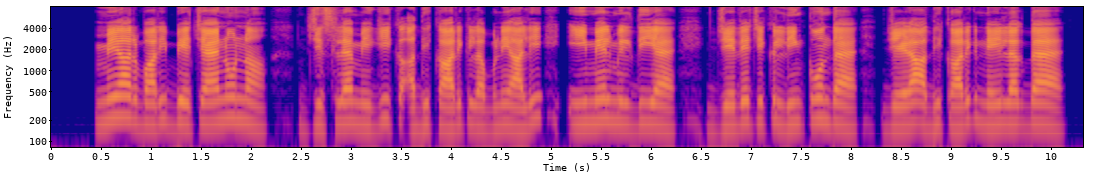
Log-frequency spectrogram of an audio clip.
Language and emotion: Dogri, fearful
